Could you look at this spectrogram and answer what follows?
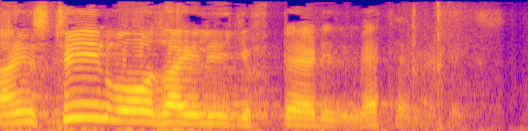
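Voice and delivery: normal talking voice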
